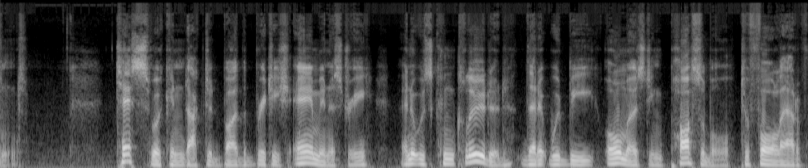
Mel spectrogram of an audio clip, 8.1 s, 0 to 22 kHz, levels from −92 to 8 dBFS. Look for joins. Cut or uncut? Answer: cut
